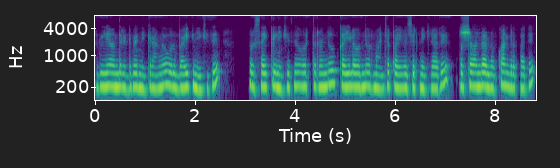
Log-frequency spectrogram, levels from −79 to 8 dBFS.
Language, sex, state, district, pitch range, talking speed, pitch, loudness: Tamil, female, Tamil Nadu, Kanyakumari, 195-210 Hz, 165 wpm, 205 Hz, -15 LUFS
